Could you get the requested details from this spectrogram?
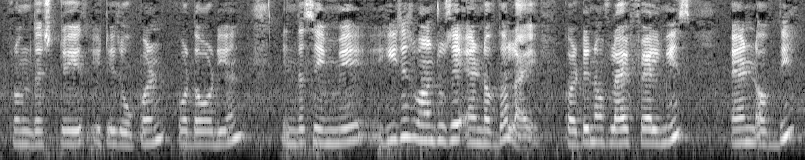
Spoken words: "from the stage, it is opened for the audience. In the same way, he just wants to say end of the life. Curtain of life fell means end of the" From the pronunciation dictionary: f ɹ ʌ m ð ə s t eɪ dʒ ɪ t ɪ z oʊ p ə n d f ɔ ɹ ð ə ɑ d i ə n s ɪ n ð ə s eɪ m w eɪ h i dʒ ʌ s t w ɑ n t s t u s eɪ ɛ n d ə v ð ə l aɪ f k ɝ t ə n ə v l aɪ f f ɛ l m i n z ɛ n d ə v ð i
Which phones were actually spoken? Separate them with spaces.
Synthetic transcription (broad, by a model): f ɹ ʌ m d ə s t eɪ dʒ ɪ t ɪ z oʊ p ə n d f ɔ ɹ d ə ɑ d i ə n s ɪ n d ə s eɪ m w eɪ h i dʒ ʌ s t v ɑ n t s t u s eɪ ɛ n d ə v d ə l aɪ f k ɝ t ə n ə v l aɪ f f ɛ l m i z ɛ n d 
